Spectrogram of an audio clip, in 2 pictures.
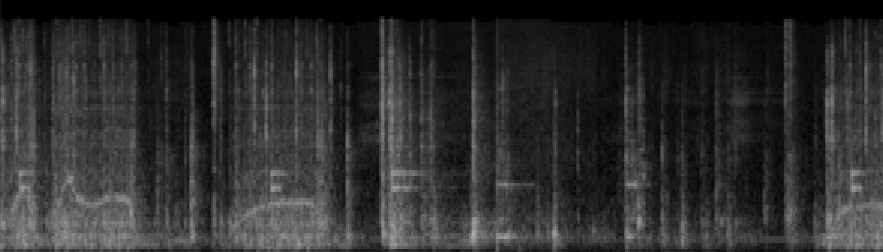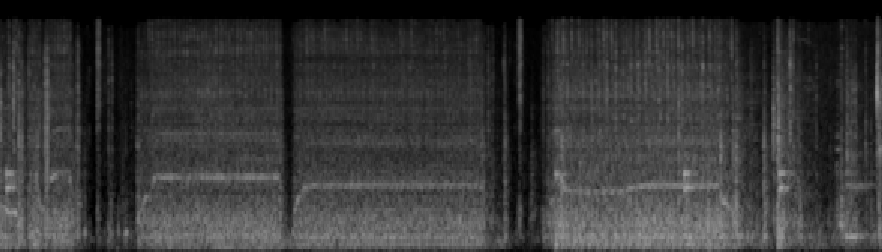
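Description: Electric domestic sewing machine stitching a seam in several short runs, its motor whine rising as each run starts, with brief stops and sharp clicks between the runs.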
